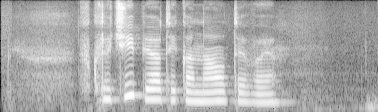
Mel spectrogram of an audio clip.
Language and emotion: Russian, sad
